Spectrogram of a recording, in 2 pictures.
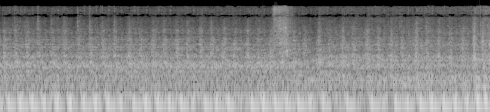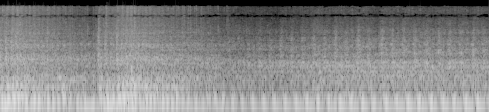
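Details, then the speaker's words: Engine idling after the belt tensioner was replaced: a steady, even idle with a low regular pulse and no squeal or rattle from the belt drive. The earlier odd noise is gone; normal idle. "तो friend जो अलग सा sound था व बंद हो चुका है"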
